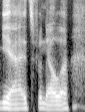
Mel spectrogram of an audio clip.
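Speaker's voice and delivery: soft, nervous, frightened voice. Retelling how a stranger questioned a friend about his ice cream: imitating Andreas's scared reply. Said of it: "He was so scared".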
